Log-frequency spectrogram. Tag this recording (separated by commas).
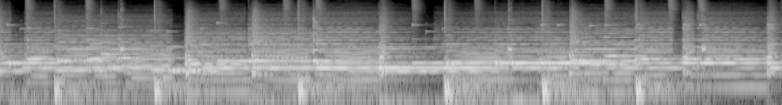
Music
